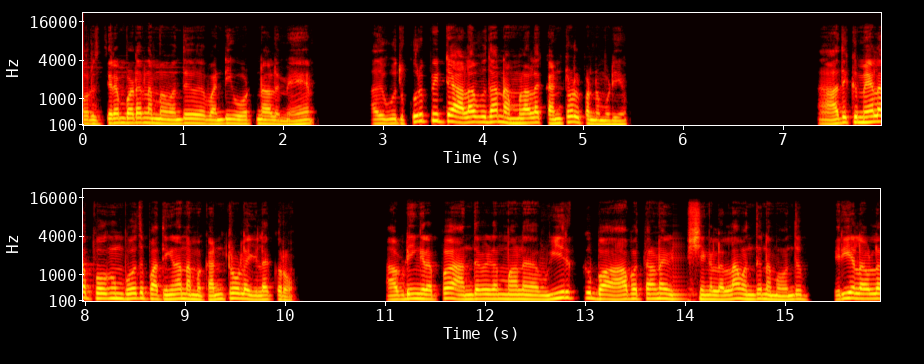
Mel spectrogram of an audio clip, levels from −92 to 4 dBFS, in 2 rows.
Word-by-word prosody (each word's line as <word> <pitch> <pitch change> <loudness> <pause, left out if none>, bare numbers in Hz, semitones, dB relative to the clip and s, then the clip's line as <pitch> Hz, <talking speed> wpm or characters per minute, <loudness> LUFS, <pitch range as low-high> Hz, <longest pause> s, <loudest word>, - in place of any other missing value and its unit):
ஒரு 135 -1 -2
திறம்பட 165 +1 +2
நம்ம 150 -3 +1
வந்து 135 +4 0 0.2
வண்டி 135 +3 0
ஓட்டுனாலுமே, 130 -4 -2 0.8
அது 140 +1 -2
ஒரு 145 -2 -4
குறிப்பிட்ட 220 0 +1
அளவு 185 +2 +2
தான் 195 -1 +2
நம்மளால 160 +2 +2
கண்ட்ரோல் 175 +5 0
பண்ண 130 -2 +1
முடியும். 115 0 -3 2.1
அதுக்கு 180 +5 +1
மேல 195 +3 +4 0.2
போகும்போது 175 0 +2
பார்த்தீங்கன்னா. 155 +1 +1
நம்ம 150 -2 +1
கண்ட்ரோல 165 +4 +1
இழக்குறோம். 140 -2 -3 1.0
அப்டிங்கிறப்ப 160 +2 0 0.2
அந்த 150 +2 +1
விதமான 160 -1 +1 0.2
உயிருக்கு 190 +3 -1
பா 160 - +4 0.2
ஆபத்தான 165 +2 0 0.2
விஷயங்கள் 150 -2 +1
எல்லாம் 165 +3 +1
வந்து 155 +1 0
நம்ம 140 -2 +1
வந்து 140 +3 0 0.4
பெரிய 175 +6 +2
லெவல்ல, 170 +1 +2
160 Hz, 130 wpm, -23 LUFS, 145-175 Hz, 2.1 s, மேல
